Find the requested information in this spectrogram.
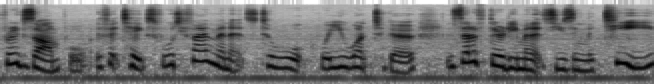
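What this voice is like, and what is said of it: British accent. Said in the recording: “her lovely British accent”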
